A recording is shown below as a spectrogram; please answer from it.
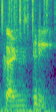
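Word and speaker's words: coup: या फिर opposing ideology की पॉलिटिकल पार्टी भी हो सकती है। इस दूसरे केस को कू कहा जाता है। प्रोनाउंस कू किया जाता है, लिखा ये ऐसे जाता है।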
